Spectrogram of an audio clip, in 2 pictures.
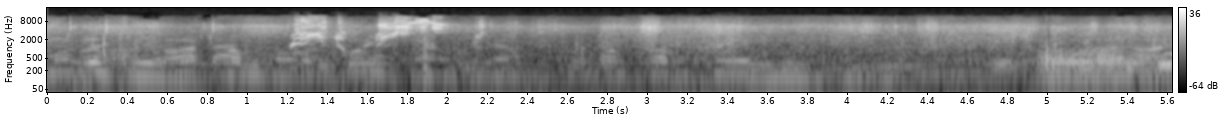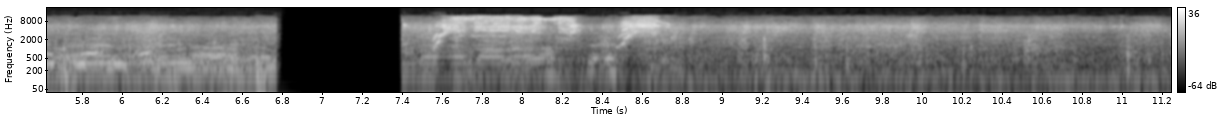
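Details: Baby monkey crying and screaming: two bursts of shrill, strained screams, one early and one after a short gap, with wavering mid-pitched whimpers between them and human voices and background chatter throughout.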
